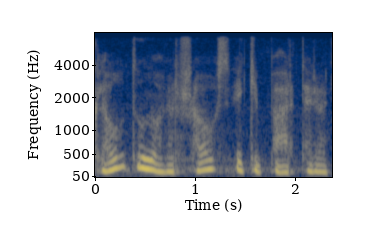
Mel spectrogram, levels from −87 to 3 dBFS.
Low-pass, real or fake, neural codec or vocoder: 7.2 kHz; real; none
